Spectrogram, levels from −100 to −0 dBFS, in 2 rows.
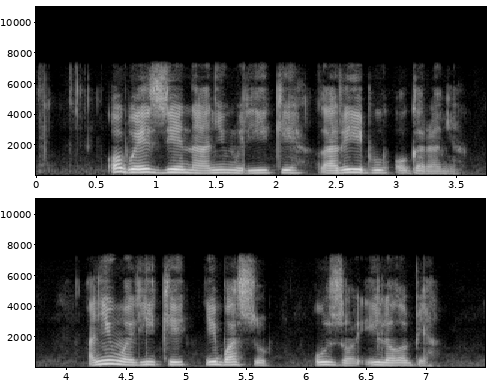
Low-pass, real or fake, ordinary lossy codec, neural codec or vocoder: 7.2 kHz; fake; none; codec, 16 kHz, 4.8 kbps, FACodec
